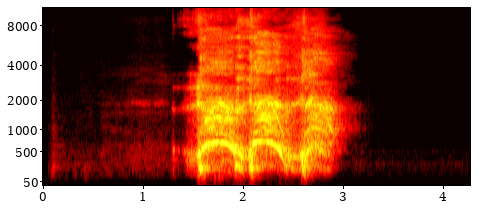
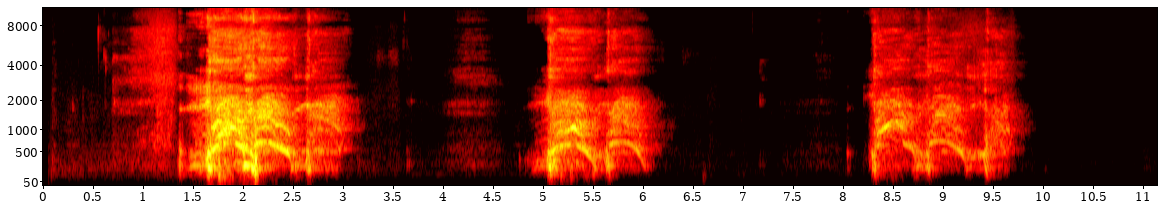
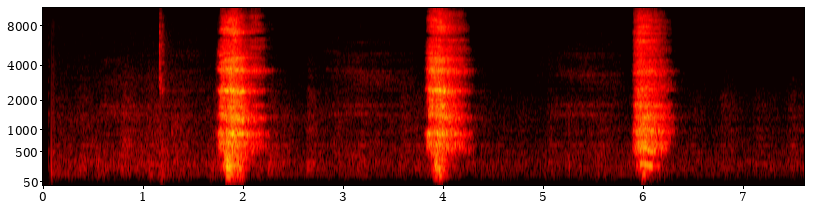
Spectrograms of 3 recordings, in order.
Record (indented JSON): {
  "cough_length": "4.3 s",
  "cough_amplitude": 28829,
  "cough_signal_mean_std_ratio": 0.49,
  "three_cough_length": "11.1 s",
  "three_cough_amplitude": 32123,
  "three_cough_signal_mean_std_ratio": 0.37,
  "exhalation_length": "7.6 s",
  "exhalation_amplitude": 7650,
  "exhalation_signal_mean_std_ratio": 0.3,
  "survey_phase": "beta (2021-08-13 to 2022-03-07)",
  "age": "45-64",
  "gender": "Male",
  "wearing_mask": "No",
  "symptom_cough_any": true,
  "symptom_runny_or_blocked_nose": true,
  "symptom_sore_throat": true,
  "symptom_fatigue": true,
  "symptom_onset": "5 days",
  "smoker_status": "Never smoked",
  "respiratory_condition_asthma": false,
  "respiratory_condition_other": false,
  "recruitment_source": "Test and Trace",
  "submission_delay": "2 days",
  "covid_test_result": "Positive",
  "covid_test_method": "RT-qPCR",
  "covid_ct_value": 18.2,
  "covid_ct_gene": "N gene"
}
